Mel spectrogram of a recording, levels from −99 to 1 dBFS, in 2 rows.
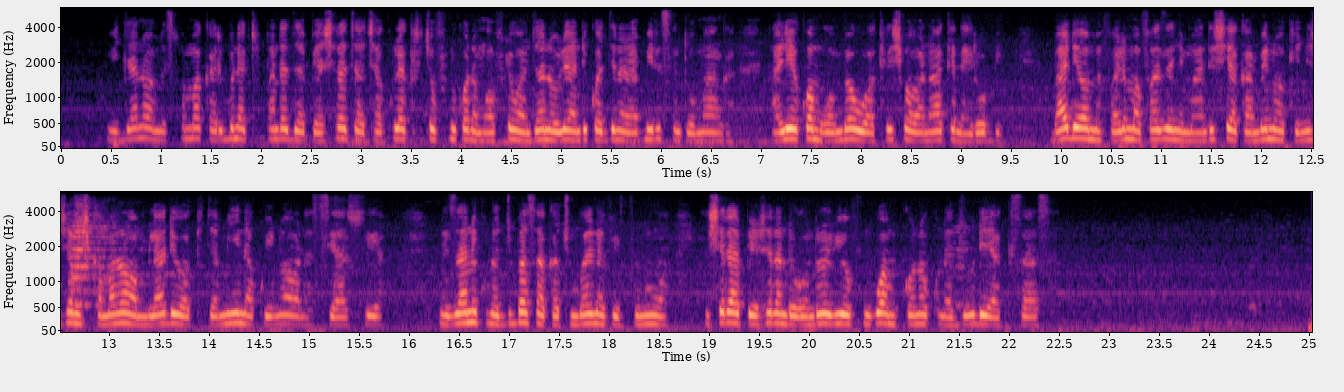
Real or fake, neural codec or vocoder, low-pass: real; none; 5.4 kHz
